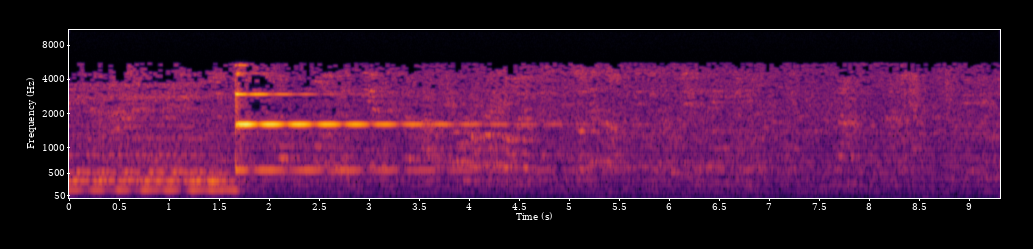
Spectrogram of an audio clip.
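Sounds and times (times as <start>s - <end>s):
low sustained chanted note: 0.0s - 5.4s
meditation bell ringing: 1.6s - 5.6s.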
